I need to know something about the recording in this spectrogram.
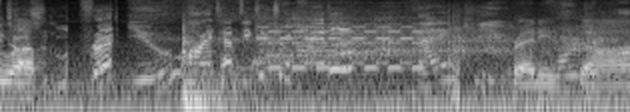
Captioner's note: malfunctioning sounds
